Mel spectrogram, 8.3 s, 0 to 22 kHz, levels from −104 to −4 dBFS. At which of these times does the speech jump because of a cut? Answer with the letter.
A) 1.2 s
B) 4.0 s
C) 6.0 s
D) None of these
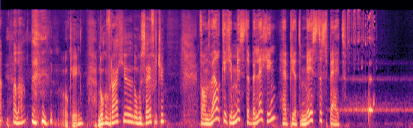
B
